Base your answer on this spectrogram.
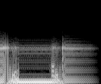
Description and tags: PPG 021 Fretless LeadSynth G#1
The sample is a part of the "PPG MULTISAMPLE 021 Fretless LeadSynth"
sample pack. It is a sound similar to a guitar sound, with some
simulated fretnoise at the start. Usable as bass of lead sound. In the
sample pack there are 16 samples evenly spread across 5 octaves (C1
till C6). The note in the sample name (C, E or G#) does indicate the
pitch of the sound but the key on my keyboard. The sound was created on
the Waldorf PPG VSTi. After that normalising and fades where applied within Cubase SX & Wavelab.
lead, multisample, ppg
